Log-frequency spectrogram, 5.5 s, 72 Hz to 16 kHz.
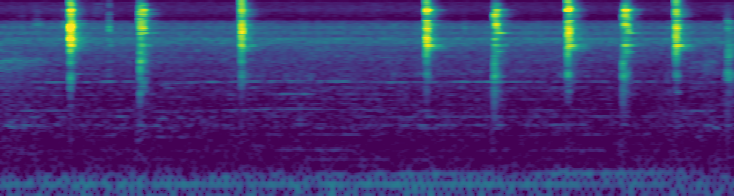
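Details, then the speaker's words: Sharp, crisp clicks at uneven intervals as the plunger of a new Lectric Limited carburetor idle stop solenoid snaps in and out, being set up on a C3 Corvette L82 with high-lift cam to hold idle with AC. Normal operation. "can hear the plunger going back and forth"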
